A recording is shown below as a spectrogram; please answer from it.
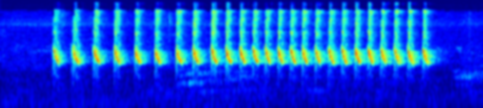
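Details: Ngebren-style song of a sooty-headed bulbul, one sustained burst of about twenty quick, sharp, identical chip notes delivered in a steady run lasting under four seconds.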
